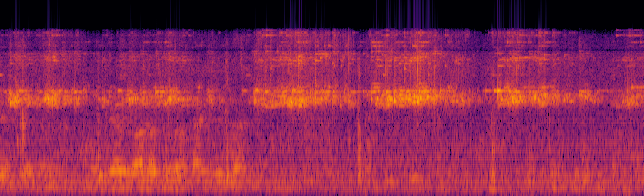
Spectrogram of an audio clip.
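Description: Small metal bells jingling in repeated shakes, roughly once a second, with people's voices underneath.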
